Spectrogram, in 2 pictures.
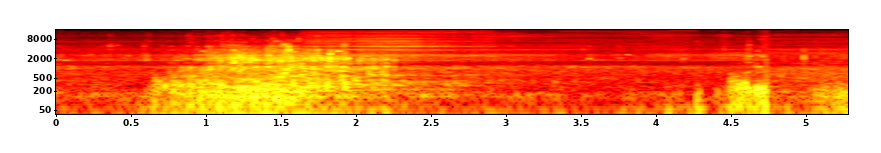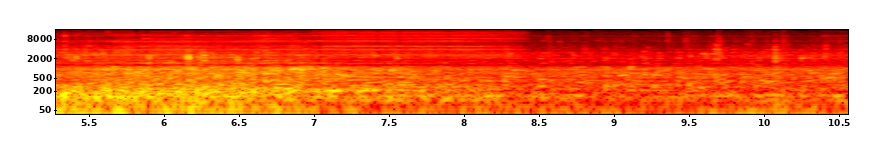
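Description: Scuba regulator breathing heard underwater: a loud gush of exhaled bubbles about a second in, a short burst near the middle, then quieter bubbling that fades away.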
